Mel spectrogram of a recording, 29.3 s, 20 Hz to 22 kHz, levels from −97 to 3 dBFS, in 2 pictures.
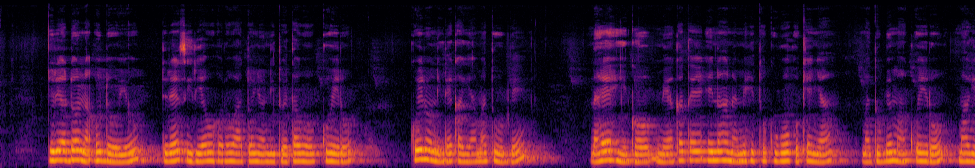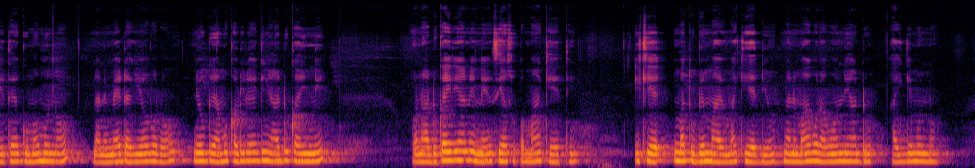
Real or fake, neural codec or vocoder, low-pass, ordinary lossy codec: real; none; 19.8 kHz; none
